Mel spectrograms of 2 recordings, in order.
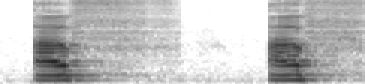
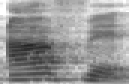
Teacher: হামজা গইন জের ইগ, হামজা গইন পেশ উগ, আগ ইগ উগ এভাবে, আগ ইগ উগ, তবে গইনটা এখানে কি হবে মোটো হবে। তারপর ফা কিন্তু হামসের হরফ, এখানে হামস করতে হবে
